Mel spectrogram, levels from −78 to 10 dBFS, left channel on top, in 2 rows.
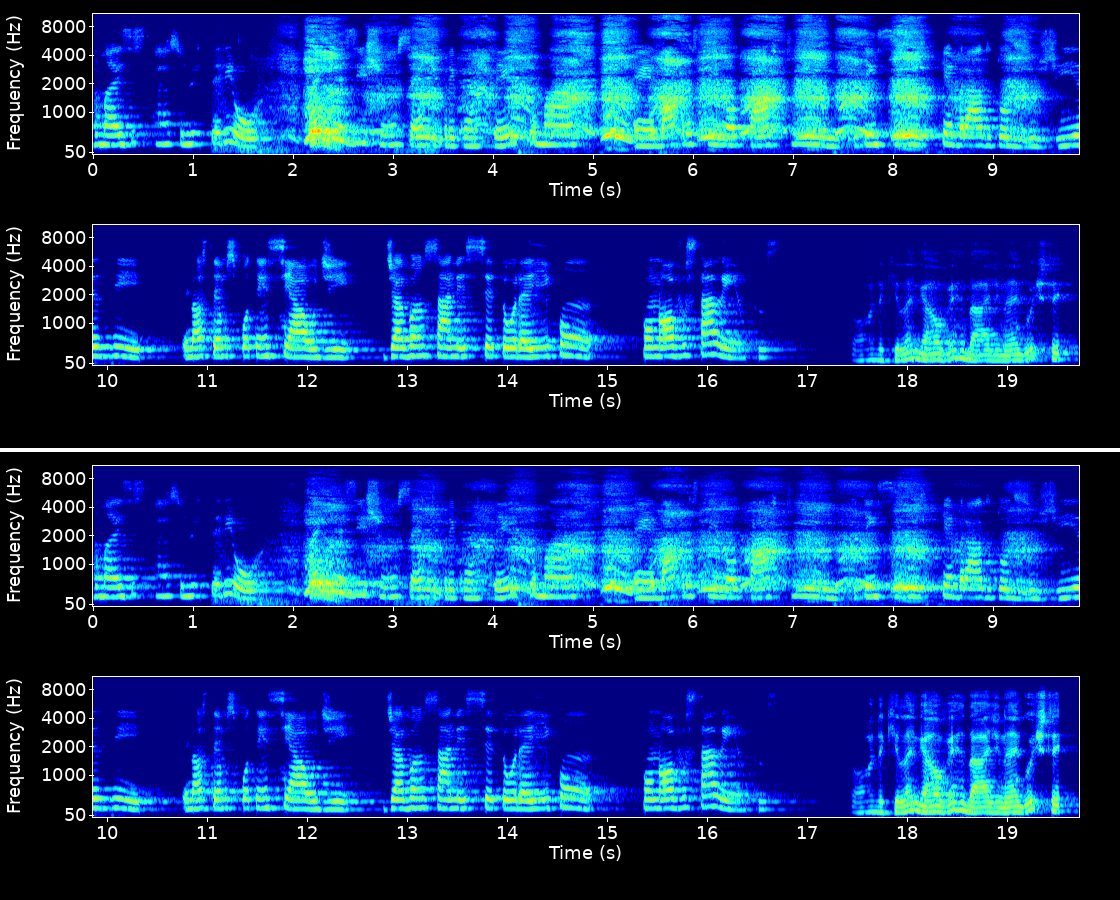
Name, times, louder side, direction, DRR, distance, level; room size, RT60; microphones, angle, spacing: voice 1, 0.0-1.7 2.1-4.8 5.4-10.3 10.8-12.5 12.8-14.9 15.4-16.6, left 2 dB, 15° left, 0.6 m, -31 dB
sound 1, 1.2-9.5, left 4 dB, 65° left, 1.1 m, -29 dB
voice 2, 17.4-19.5, right 5 dB, 80° right, 0.6 m, -31 dB
16.0 x 14.0 x 4.9 m
head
